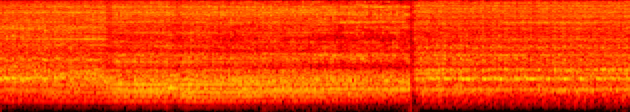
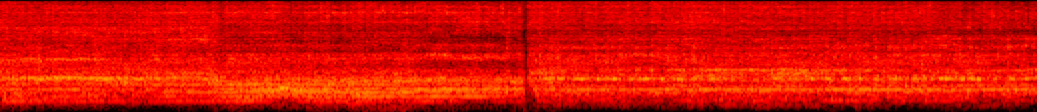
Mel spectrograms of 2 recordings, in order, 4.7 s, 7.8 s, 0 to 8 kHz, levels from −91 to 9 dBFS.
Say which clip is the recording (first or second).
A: first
